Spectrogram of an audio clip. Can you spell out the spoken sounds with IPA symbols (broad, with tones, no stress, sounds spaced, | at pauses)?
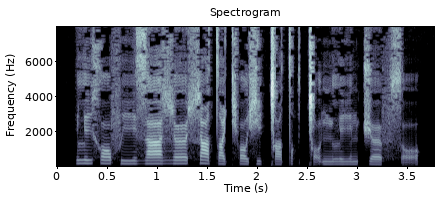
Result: l i˦ x ɔ˦ f iː˧ z aː˦ ɮ œː˦ ɬ i˦˨ tˤ i˧ cʰ ɔ˧ ɕ i˧ ǀ ɔ˧ tˤ | ǀ ɔ̰˨ ɲ l iː˨ n t͡ʃ œː˨ f s ɔ̰˨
